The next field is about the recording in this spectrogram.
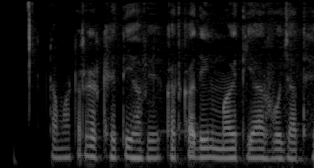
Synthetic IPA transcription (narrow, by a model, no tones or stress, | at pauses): ʈəmaːʈəɾkeɾkʰeːt̪iɦəʋekət̪ka̰d̪inmət̪əjaːɾɦod͡ʒaːt̪ɦɛ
